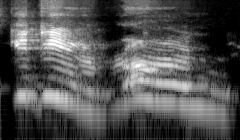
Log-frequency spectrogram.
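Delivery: loud, slow, high shout to flee; urgent warning cry. Acted. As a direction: yell for the kitten to run. Mother cat warns her kitten.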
